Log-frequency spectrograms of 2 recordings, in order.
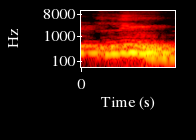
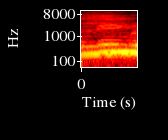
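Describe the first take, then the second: First: लिम्ब said as "lim"; silent B in लिम्ब. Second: लिम्ब with a released b at the end, louder; B sounded in लिम्ब. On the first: Teacher giving the right reading, final b silent. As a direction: end लिम्ब on m, no b. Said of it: "लिम्ब नहीं". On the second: Teacher warning students off the misreading, final b pronounced. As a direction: say लिम्ब wrongly, finishing on b. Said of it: "इसे पढ़ेंगे लिम्ब नहीं". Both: Shown as a demonstration.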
